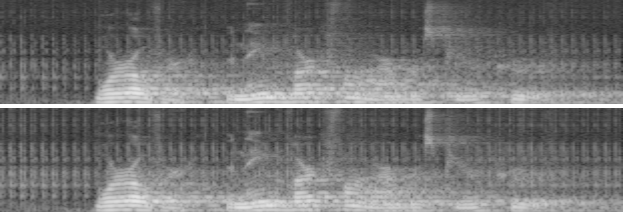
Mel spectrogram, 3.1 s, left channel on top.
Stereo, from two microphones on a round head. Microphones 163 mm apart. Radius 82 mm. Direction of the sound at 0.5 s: 5° right (ahead or behind).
